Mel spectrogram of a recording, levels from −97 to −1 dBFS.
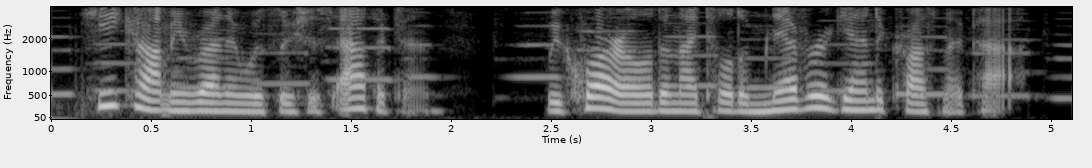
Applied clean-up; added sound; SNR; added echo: none; Fireworks + Wind instrument, woodwind instrument; 20 dB; none.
